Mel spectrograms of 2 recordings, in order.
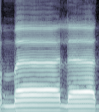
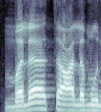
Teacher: دونوں حروف مدہ ہیں، یعنی کہ الف مدہ ہے، دونوں کو برابر لمبا کیجئے گا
